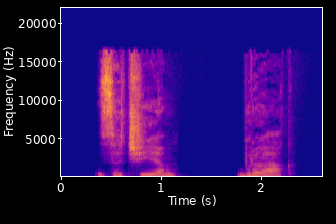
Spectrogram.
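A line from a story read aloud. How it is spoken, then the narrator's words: Hoarse voice. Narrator (Russian): сипло звучит мой голос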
